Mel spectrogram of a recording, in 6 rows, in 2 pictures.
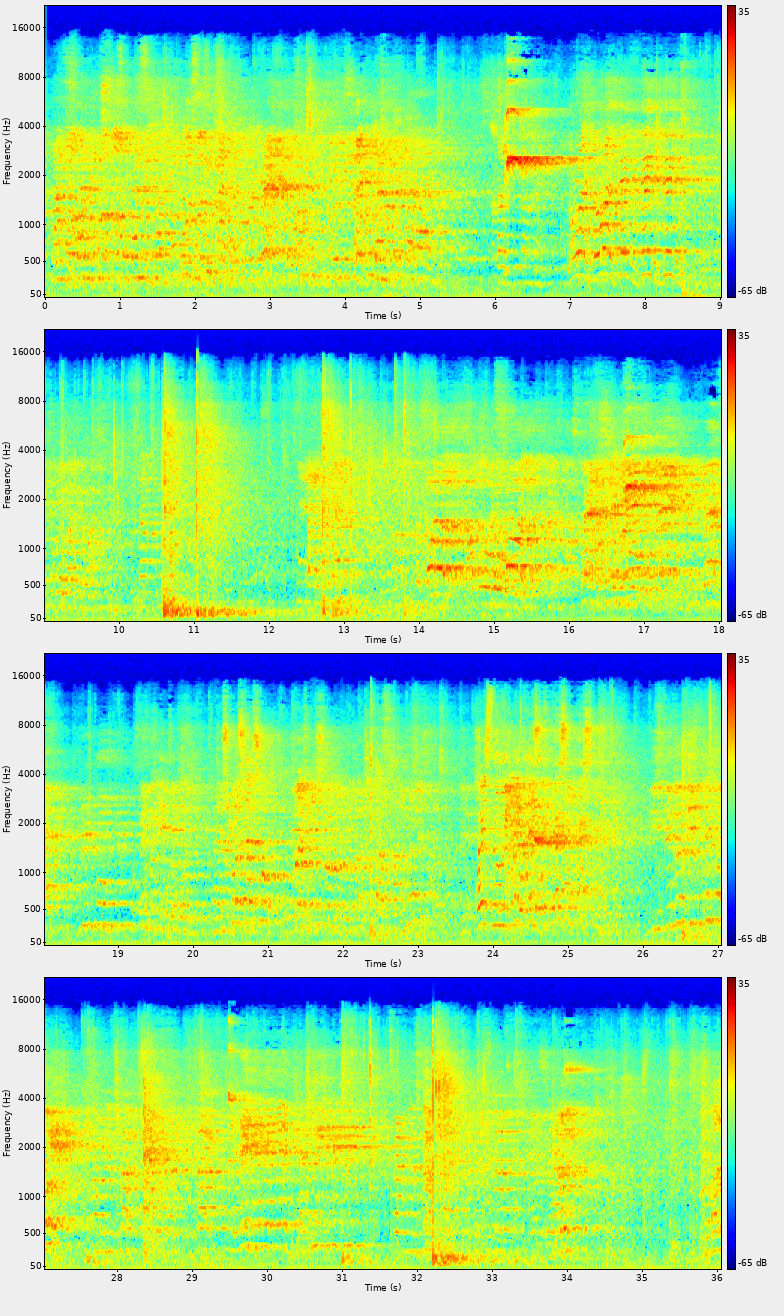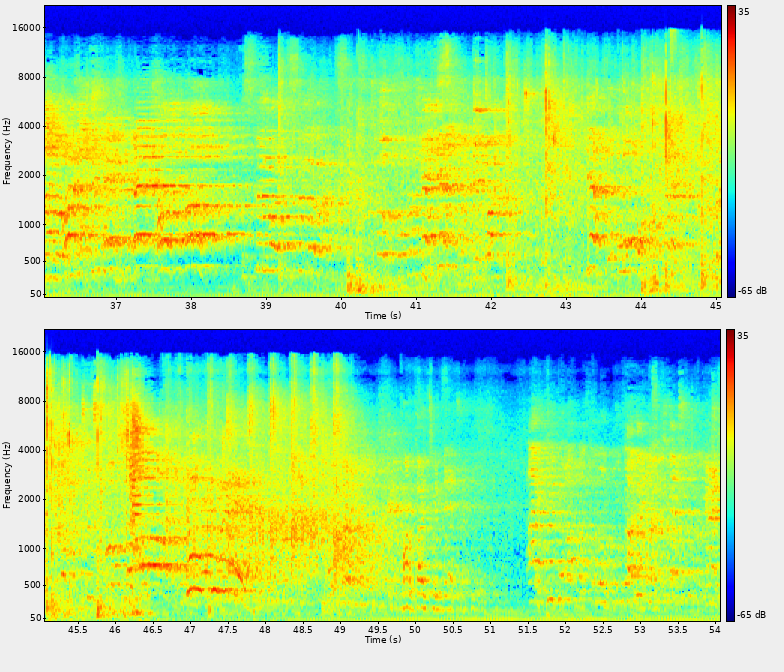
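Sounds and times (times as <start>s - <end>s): ball kicks echoing in hall: 8.2s - 15.6s, 21.8s - 29.6s, 30.2s - 36.3s, 38.4s - 49.6s
players shouting: 12.4s - 18.7s, 43.1s - 49.6s.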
